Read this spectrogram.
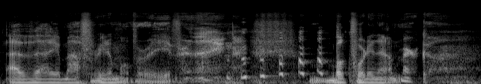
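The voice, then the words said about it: Imitates another person's voice. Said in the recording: “your impression of”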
